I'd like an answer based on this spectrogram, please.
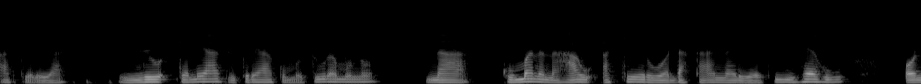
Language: Kikuyu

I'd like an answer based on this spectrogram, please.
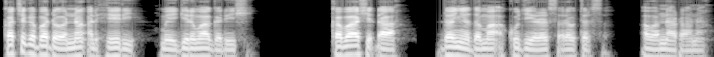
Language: Hausa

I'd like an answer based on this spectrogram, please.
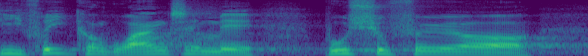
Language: Danish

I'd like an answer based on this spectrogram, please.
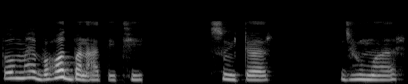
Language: Hindi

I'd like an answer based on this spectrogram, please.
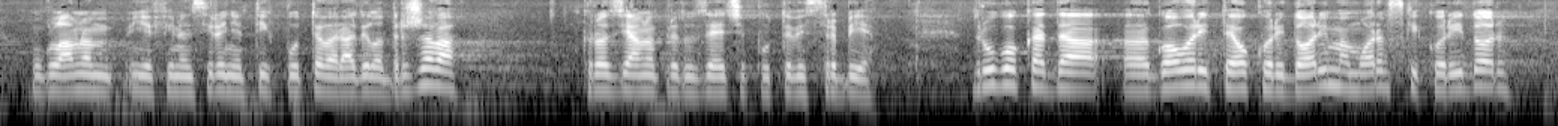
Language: Serbian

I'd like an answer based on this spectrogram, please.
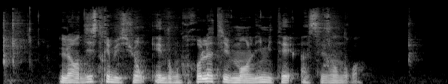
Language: French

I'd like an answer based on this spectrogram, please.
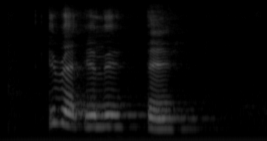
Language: Northern Sotho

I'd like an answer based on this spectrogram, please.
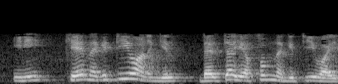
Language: Malayalam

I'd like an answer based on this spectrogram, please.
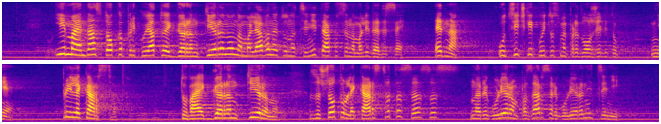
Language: Bulgarian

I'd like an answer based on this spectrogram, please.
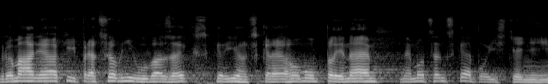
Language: Czech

